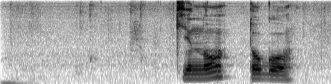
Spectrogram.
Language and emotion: Russian, neutral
